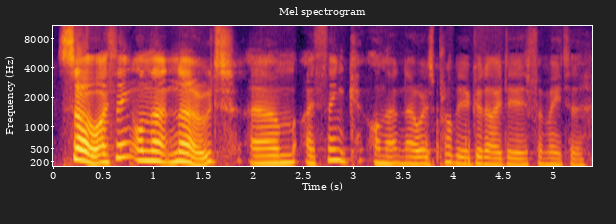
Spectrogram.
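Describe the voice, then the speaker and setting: Tired Mancunian man, slightly high voice. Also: moderate pace. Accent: Mancunian English. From Manchester, England. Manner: hesitant, restarts often, conversational. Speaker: conference speaker. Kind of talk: presentation with audience Q&A.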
